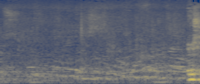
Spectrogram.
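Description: Quiet chatter of several voices in a large room, then a man's recorded narration starts abruptly near the end.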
